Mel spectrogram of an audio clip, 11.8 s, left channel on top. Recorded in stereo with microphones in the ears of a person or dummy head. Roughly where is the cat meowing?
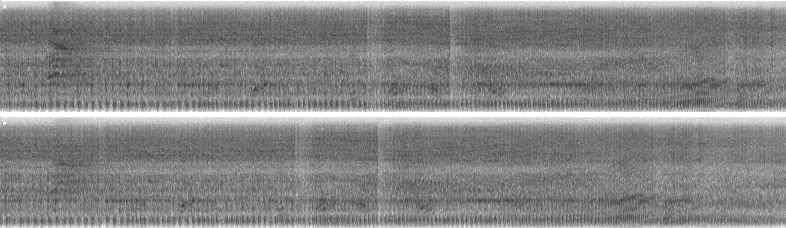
Left.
